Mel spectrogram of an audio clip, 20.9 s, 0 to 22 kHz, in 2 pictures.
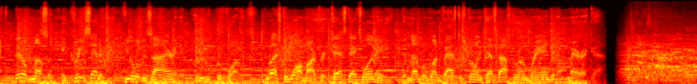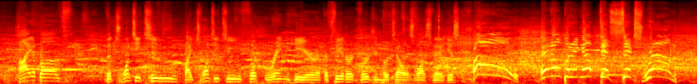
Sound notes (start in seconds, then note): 0.2 whistle; 9.4 bell rings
